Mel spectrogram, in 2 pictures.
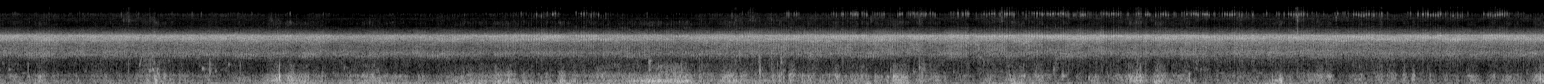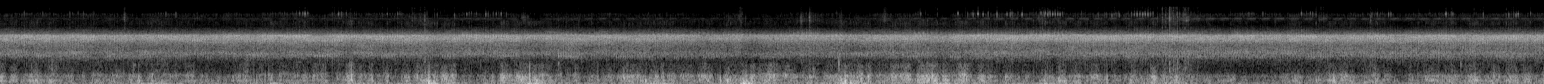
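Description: Night chorus of frogs and insects in a wet field: a dense, steady high-pitched drone, with irregular lower sounds beneath it and a few short sharp knocks near the end.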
